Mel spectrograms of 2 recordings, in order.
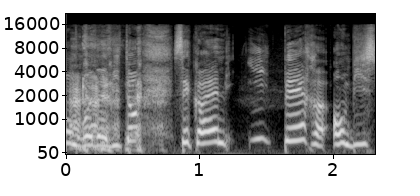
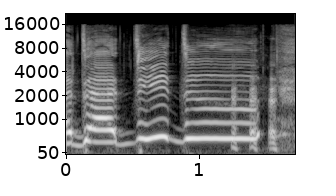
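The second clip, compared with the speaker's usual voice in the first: singsong show name; 8 semitones higher, much slower than usual. Acted.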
